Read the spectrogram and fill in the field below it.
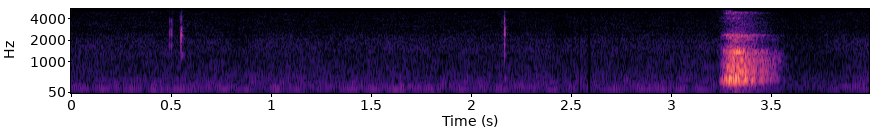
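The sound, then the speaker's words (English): A single loud dog bark in a movie scene near the end breaks a quiet stretch of low, steady hum; two faint, brief clicks come before it and no one speaks. “Poor doggy. Bye bye, doggy.”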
